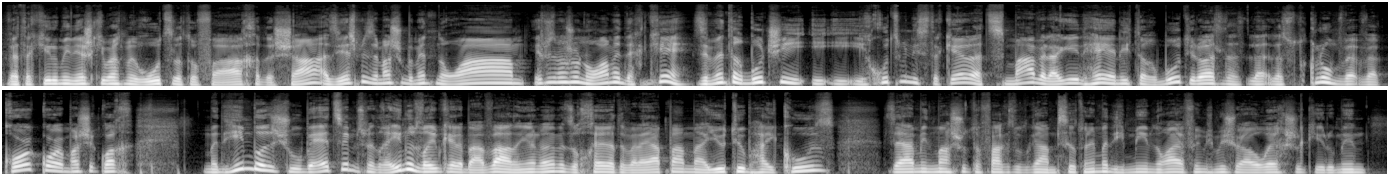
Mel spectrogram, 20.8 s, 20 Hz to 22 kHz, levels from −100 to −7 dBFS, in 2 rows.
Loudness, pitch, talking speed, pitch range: -20 LUFS, 145 Hz, 235 wpm, 130-180 Hz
